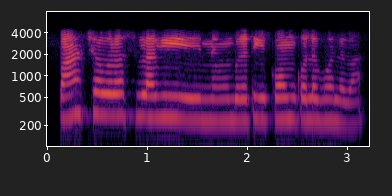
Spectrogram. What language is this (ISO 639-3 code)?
ori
